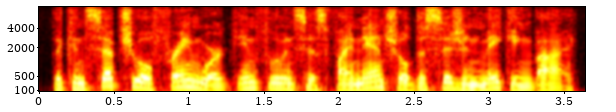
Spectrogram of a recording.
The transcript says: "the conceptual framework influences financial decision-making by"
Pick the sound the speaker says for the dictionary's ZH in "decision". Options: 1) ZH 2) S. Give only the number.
1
